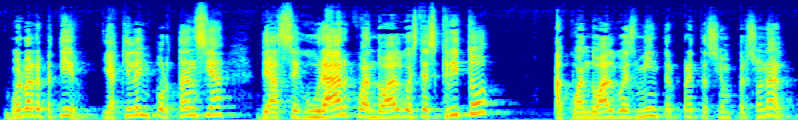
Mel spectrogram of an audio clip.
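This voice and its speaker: A man with a Mexican Spanish accent preaching a sermon as pastor, emphatic, slowing down to stress key words. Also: sits high, a bit bright.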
